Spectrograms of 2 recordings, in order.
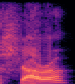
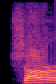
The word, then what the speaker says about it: Shara: I just think he looks a lot like him, and his name even rhymes with Shara Gaara.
